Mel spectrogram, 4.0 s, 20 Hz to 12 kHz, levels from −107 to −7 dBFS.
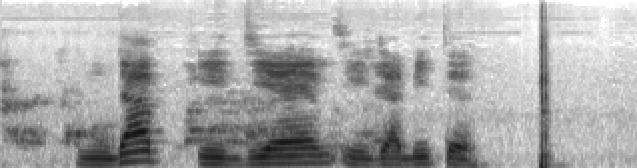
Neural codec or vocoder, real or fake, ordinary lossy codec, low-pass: none; real; Opus, 24 kbps; 10.8 kHz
